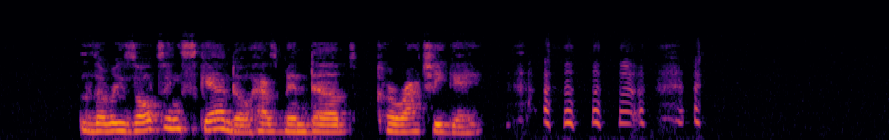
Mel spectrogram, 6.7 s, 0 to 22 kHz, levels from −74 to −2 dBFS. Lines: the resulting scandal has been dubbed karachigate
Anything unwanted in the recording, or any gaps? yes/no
yes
